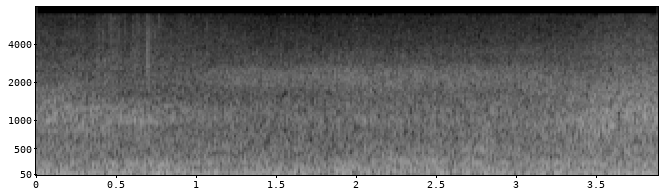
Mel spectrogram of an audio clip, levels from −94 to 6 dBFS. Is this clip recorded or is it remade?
recorded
